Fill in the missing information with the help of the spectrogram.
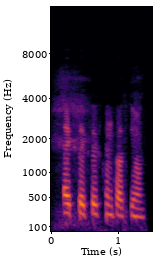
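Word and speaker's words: XXXTentacion: and Extension. Is that how you say it? – XXX Tentacion. Yeah.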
